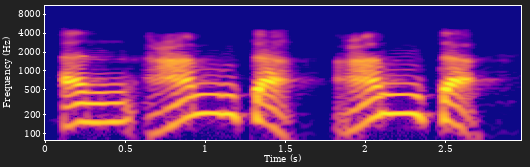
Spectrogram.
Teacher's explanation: لذلك النون مظهرة، أنعمت، عمت، الميم من الشفتين وساكنة وبعدها تاء والتاء من طرف اللسان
